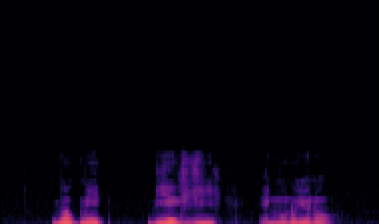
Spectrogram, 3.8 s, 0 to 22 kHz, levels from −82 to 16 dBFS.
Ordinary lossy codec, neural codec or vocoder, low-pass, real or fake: none; vocoder, 22.05 kHz, 80 mel bands, Vocos; 7.2 kHz; fake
